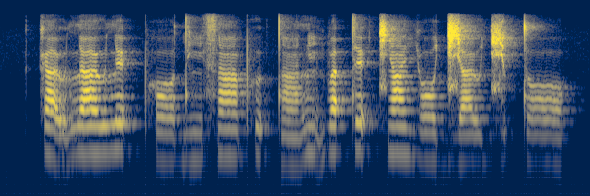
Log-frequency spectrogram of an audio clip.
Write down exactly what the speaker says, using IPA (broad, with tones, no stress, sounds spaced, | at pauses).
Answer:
k a̰˦˨ ʊ̯ l a˦ ʊ̯ l ɛ˦ ʔ pʰ ɔ˨ d ĩ˨ s ã˦ pʰ ʊ˦ ʔ t ã˨ l ĩ˦˨ b ä˦ ʔ t ɛ˦ ʔ t͡ɕ ã˦ j ɔ˦ d͡ʑ a˦ ʊ̯ t͡ɕ ʊ˦ ʔ t ɔ˦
